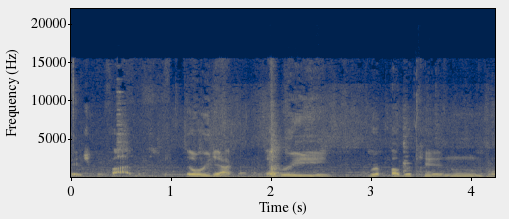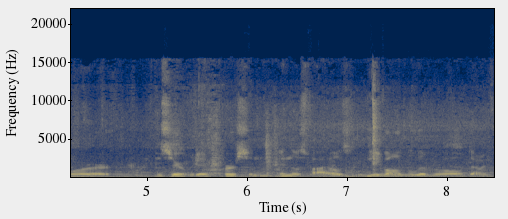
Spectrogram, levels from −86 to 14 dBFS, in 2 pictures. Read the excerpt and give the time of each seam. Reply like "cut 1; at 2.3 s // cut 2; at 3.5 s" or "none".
cut 1; at 0.9 s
